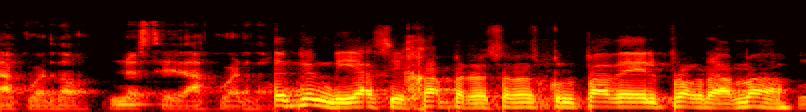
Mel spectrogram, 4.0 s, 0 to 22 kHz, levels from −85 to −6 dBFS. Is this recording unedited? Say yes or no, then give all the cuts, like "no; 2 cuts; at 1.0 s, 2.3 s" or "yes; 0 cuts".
yes; 0 cuts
